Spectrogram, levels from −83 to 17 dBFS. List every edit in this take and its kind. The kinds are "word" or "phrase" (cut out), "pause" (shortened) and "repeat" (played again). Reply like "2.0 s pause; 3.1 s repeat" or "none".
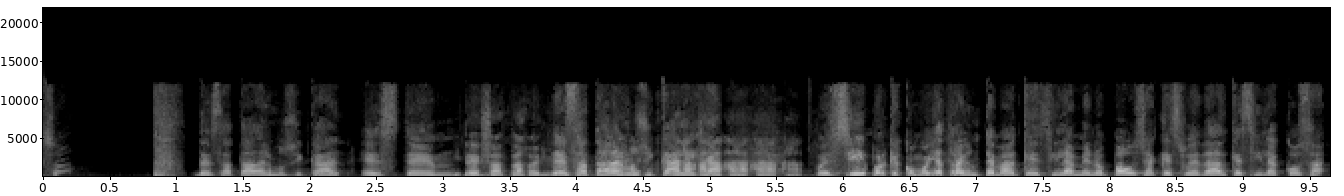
1.0 s pause; 2.3 s pause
